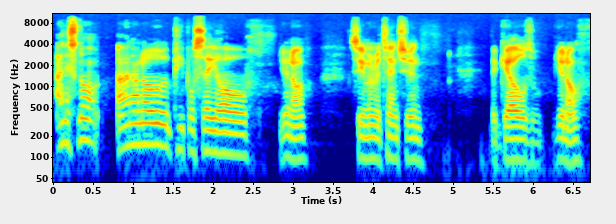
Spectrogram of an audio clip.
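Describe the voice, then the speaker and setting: A man with a fairly deep voice talking to the camera in a casual vlog, earnest and encouraging, often saying "listen" and "trust me". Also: steady tone, a little slow, darkish tone, smooth, no room sound, lo-fi sound. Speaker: vlogger. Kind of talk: casual motivational vlog monologue.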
